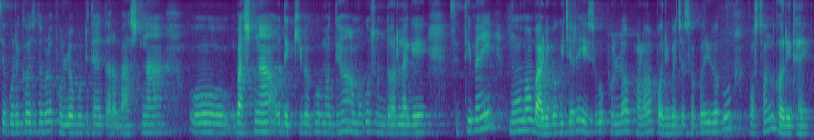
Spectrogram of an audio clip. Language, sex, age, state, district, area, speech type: Odia, female, 18-30, Odisha, Khordha, rural, spontaneous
